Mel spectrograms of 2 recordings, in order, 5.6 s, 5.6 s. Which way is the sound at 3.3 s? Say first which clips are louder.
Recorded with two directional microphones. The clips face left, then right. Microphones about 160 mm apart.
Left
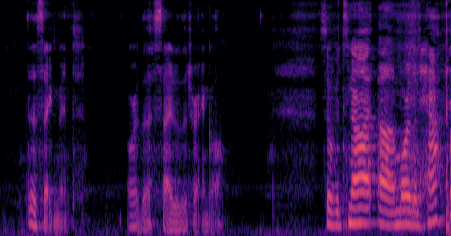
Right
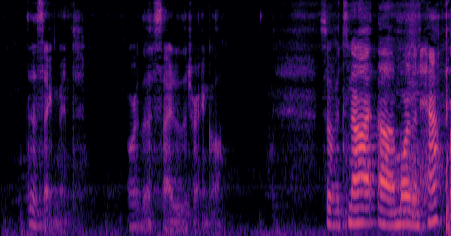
Left 2 dB; 40° left (ahead or behind).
